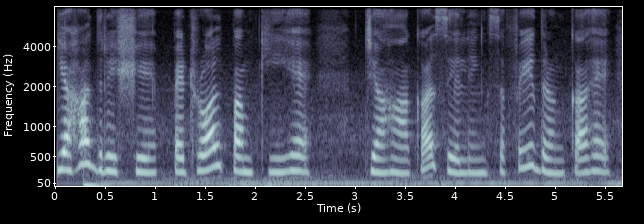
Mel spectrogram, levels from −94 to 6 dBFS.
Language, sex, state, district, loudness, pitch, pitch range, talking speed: Hindi, female, Jharkhand, Ranchi, -20 LUFS, 245 Hz, 230-260 Hz, 135 wpm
